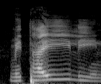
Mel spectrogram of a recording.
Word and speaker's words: methylene: मिथाई नील, METHYLENE, ELE, सही है, मिथाइली, हाँ इसका थोड़ा सा प्रोनाउंसिएशन अलग आ रहा है, मिथाइलीन है, स्पेलिंग सही है ये, चेक कर लिया।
